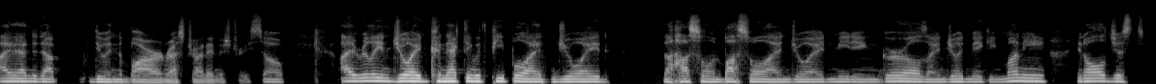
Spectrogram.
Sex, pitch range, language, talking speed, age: male, 115-140 Hz, English, 170 wpm, 20-39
